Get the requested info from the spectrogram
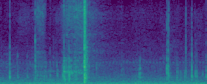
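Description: Camera shutter clicks, several short ones with a louder click a little under a second in, over a low steady hum.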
